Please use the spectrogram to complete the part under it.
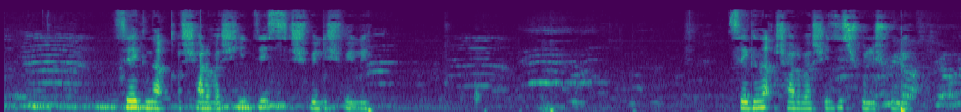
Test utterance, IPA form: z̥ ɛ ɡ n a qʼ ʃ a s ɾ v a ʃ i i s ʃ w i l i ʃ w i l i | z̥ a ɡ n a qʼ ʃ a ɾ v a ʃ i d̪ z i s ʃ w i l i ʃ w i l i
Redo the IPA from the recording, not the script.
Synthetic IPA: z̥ ɛ ɡ n a qʼ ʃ a ɾ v a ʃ i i s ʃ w i l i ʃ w i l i | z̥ ɛ ɡ n a qʼ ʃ a ɾ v a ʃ i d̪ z i s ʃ w i l i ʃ w i l i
